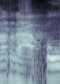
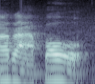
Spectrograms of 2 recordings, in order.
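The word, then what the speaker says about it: Rapoo: ข้าพเจ้า เลือก เป็น ยี่ห้อ ผม อ่าน ว่า รา ปู นะ ครับ แต่ ว่า คน ที่ เขา เขียน คน ขาย เนี่ย เขา เขียน ว่า รา โป้ คือ ตอน เนี้ย ใช้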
